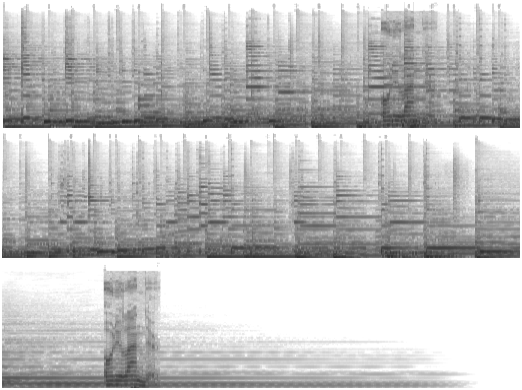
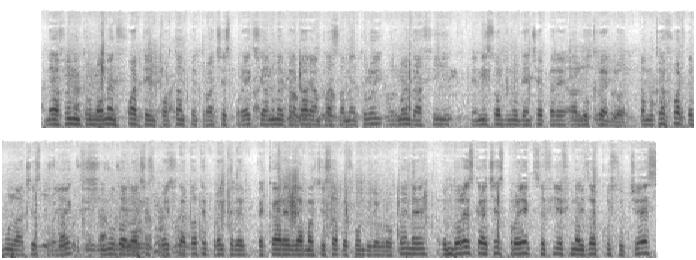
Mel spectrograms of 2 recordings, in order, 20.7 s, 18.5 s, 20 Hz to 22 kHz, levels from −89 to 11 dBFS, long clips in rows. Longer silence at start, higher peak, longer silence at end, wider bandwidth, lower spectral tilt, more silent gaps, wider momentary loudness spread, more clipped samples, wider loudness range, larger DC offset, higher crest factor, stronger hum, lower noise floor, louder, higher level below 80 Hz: second, 0 s vs 0.5 s; about the same, 0 dBFS vs -2 dBFS; first, 3.35 s vs 0.5 s; about the same, 16 kHz vs 16.5 kHz; about the same, -6.5 dB/octave vs -5.5 dB/octave; neither; first, 12 LU vs 9 LU; neither; first, 8 LU vs 5 LU; neither; second, 16 dB vs 22 dB; neither; first, -68 dBFS vs -62 dBFS; first, -16 LUFS vs -24 LUFS; first, -22 dBFS vs -46 dBFS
